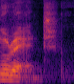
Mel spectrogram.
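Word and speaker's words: read: ওকে, এই ক্ষেত্রে রিডের ক্ষেত্রে সেম জিনিস, এটাই V1, এটাই V2, এটাই V3। তবে মাথায় রাখতে হবে রিড যখন প্রেজেন্টে তখন উচ্চারণ রিড, আর পাস্টে বা পাস্ট পার্টিসিপল উচ্চারণ হচ্ছে রেড।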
